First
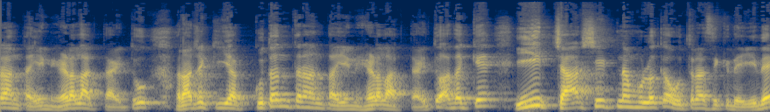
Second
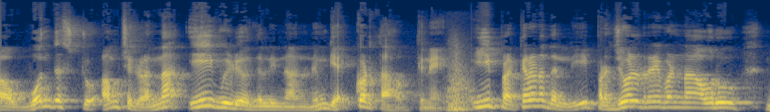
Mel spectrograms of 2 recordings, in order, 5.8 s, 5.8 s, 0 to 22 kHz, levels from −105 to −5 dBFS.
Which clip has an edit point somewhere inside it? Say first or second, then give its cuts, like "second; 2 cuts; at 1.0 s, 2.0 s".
second; 1 cut; at 3.5 s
